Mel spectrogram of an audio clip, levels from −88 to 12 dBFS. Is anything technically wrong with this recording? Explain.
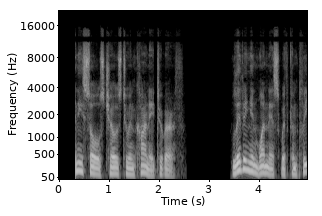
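Yes. There is a cut-off start: the capture began late, so the first 0.32 s is digital silence and the speech then enters mid-sound at 0.32 s, just before "souls chose to incarnate", with no natural attack or onset, an abrupt jump from nothing into ongoing sound.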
